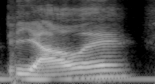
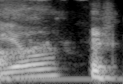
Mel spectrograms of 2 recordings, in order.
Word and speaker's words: Beale: I said Biale instead Oh of no. Beale, and like even but Napoleon.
